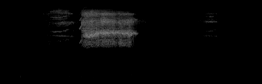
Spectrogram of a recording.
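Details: Common myna chicks in a nest: a short harsh hissing rasp, then a longer, louder hoarse wheezing burst lasting about half a second, and a faint brief rasp near the end; quiet otherwise.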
